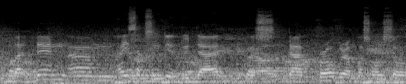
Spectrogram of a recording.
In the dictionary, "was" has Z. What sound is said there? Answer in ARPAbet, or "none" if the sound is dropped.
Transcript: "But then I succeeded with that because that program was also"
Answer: S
